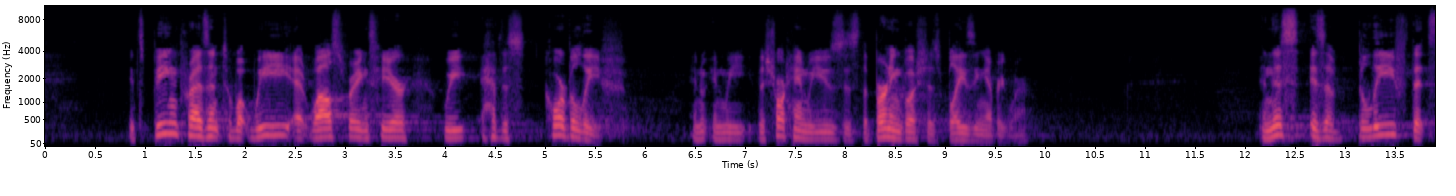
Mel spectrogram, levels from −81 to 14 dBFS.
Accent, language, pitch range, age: American, English, 115-150 Hz, 40-59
